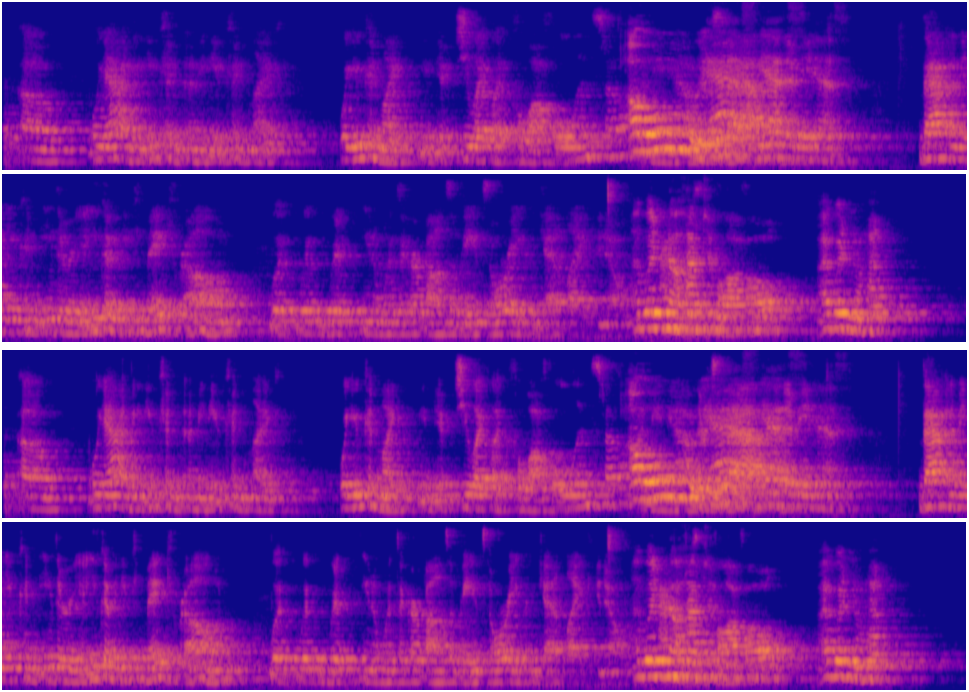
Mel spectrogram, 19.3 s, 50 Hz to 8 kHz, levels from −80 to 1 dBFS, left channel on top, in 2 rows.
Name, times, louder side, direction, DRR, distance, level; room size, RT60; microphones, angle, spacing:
voice 1, 0.1-0.5 0.8-2.7 3.4-8.1 9.2-12.0 12.3-15.9 16.2-17.4, right 1 dB, 55° right, 0 dB, 0.7 m, -32 dB
voice 2, 6.2-8.3 15.9-17.3 17.8-18.4, left 1 dB, 20° left, -3 dB, 0.6 m, -26 dB
4.3 x 2.3 x 3.4 m, 1.5 s
head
